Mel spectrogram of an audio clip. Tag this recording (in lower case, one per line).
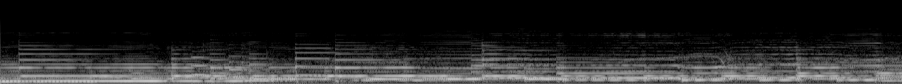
music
